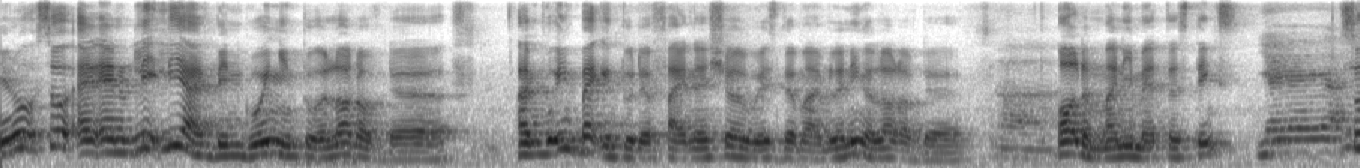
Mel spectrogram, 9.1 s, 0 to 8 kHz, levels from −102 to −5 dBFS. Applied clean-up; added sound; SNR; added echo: none; none; none; none.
